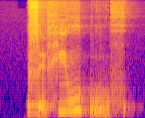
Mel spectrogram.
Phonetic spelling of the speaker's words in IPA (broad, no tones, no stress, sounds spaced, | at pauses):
z ḛ x j u ʔ ṵ x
